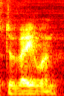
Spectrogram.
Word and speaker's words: Dvalin: um the Valen or someone I heard it pronounced duvallen but I believe it's develin so guys thanks for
